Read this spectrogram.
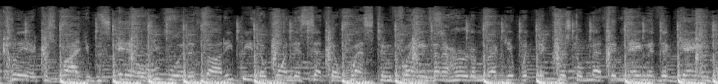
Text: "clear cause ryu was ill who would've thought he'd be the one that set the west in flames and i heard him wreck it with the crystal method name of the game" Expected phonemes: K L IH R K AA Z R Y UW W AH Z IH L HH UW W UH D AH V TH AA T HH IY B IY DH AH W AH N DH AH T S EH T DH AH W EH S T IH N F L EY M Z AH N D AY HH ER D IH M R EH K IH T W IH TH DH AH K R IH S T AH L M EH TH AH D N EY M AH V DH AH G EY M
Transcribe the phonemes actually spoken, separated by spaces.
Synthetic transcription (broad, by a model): K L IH R K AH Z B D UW W AH Z IH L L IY W UH D AH V TH AA T HH IY B IY DH AH W AH N DH AH T S EH T DH AH W EH S T IH N P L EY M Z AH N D AY HH ER D IH M R EH K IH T W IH DH AH K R IH S T L M EH TH AH D N EY M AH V DH AH G EY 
